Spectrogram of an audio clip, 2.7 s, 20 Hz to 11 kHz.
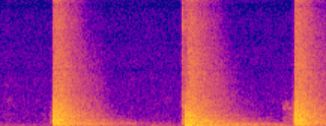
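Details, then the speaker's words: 1950 Willys Overland Jeepster body panel after heat-shrinking a high spot (torch red hot, tap, quench): three hollow metallic pops as the sheet is pressed and snaps back, showing oil canning. "I showed in my previous video where I did this top area where I had high spots. You can hear this is oil canning."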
